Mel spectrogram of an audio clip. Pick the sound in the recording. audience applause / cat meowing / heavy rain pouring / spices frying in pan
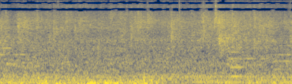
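heavy rain pouring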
